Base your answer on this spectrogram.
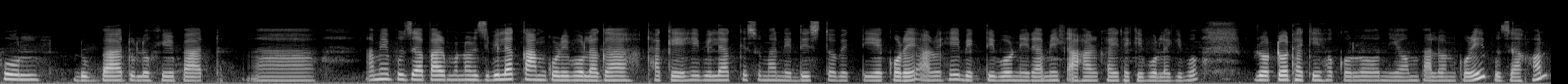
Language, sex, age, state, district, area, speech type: Assamese, female, 30-45, Assam, Goalpara, urban, spontaneous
